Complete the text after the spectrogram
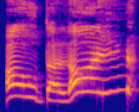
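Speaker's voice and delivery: barked order. A narrator's reading. Barker ordering his men, shouted order. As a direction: hold the men firm. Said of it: "ordered Barker".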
